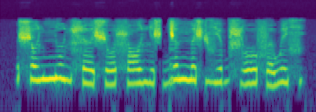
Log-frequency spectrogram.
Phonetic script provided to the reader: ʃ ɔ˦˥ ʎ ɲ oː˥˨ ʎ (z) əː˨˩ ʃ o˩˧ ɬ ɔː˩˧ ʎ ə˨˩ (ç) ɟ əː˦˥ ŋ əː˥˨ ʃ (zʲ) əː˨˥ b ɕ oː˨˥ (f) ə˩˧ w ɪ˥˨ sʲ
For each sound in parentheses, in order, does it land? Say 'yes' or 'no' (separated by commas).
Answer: no, no, yes, yes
